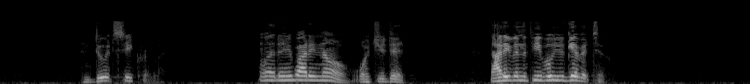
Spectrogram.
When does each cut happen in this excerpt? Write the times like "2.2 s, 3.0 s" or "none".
none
